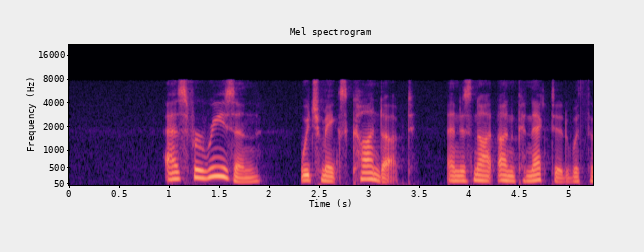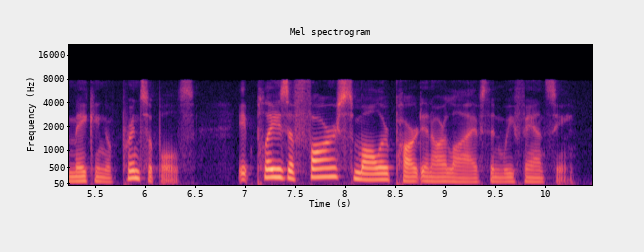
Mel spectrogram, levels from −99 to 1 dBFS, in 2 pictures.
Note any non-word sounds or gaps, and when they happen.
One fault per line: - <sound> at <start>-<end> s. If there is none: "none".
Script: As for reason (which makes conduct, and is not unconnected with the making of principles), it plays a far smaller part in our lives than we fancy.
none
